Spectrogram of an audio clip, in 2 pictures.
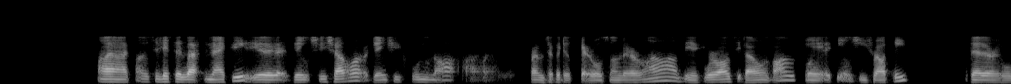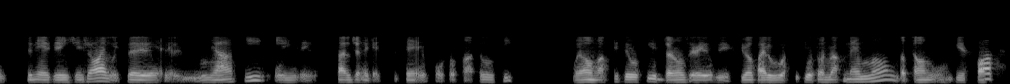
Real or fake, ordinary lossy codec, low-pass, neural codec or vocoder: fake; Opus, 24 kbps; 3.6 kHz; codec, 16 kHz, 0.5 kbps, FreqCodec, larger model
